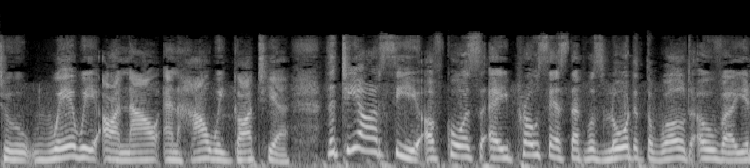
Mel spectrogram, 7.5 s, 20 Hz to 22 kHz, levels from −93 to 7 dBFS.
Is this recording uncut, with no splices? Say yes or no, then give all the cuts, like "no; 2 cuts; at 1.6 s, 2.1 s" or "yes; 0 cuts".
yes; 0 cuts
